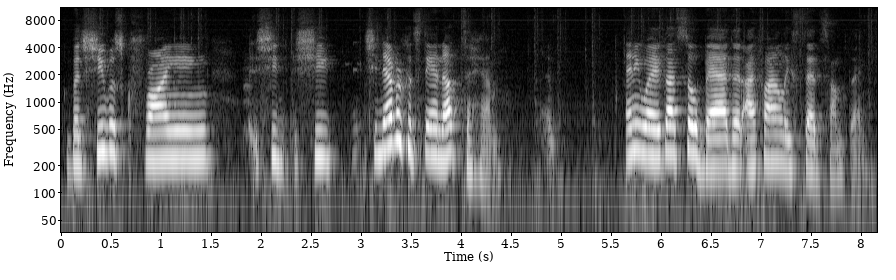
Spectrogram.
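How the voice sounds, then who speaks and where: A woman's voice: a little high, normal speed, lightly acted. An actress playing an aggrieved, curious ex-girlfriend giving naturalistic testimony about her lover in a film drama. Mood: hurt, defensive.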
